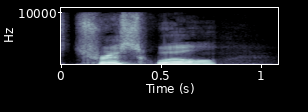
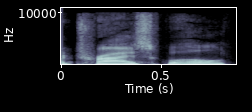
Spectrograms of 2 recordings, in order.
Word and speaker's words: Trisquel: There is Musix, M-U-S-I-X. There is Parabola. There is Trisquel, or Trisquel, depending on how you prefer to pronounce that, T-R-I-S-Q-U-E-L. And there's Ututo, U-T-U-T-O.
